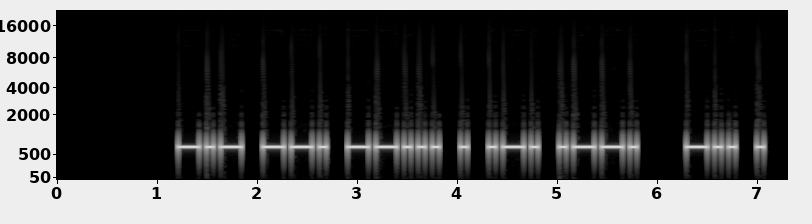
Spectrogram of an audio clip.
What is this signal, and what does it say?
Morse code, heard as a keyed tone, about 17 wpm, 700 Hz. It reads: KG7ERP DE
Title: USA Callsign DE Callsign 17wpm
